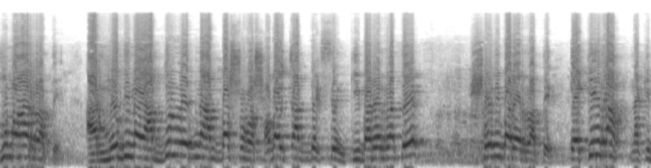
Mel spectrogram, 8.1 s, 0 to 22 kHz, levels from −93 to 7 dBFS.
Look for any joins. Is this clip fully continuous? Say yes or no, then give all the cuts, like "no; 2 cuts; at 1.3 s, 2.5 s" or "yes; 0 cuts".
yes; 0 cuts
